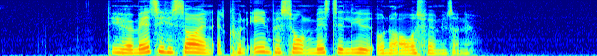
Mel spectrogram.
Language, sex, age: Danish, female, 24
